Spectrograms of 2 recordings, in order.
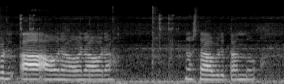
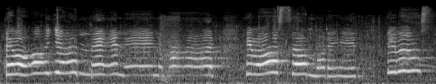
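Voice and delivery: high, hammed-up sinister singsong; mock villain voice; 8 semitones higher than usual. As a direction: gloat like a cartoon poisoner. Menacing villain voice. (voz de villano exagerada)

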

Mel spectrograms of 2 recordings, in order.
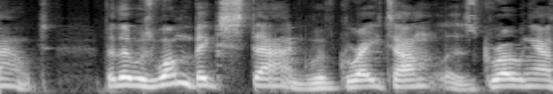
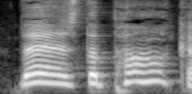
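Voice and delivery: higher, louder glad discovery; excited; 8 semitones higher, 5 dB louder, slower than usual. Acted. Girl spotting the park gates for the siblings, excited and higher. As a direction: point it out with sudden joy.

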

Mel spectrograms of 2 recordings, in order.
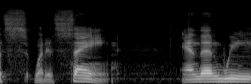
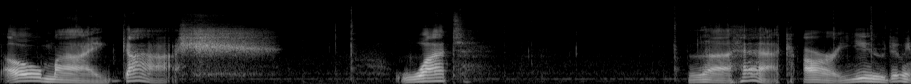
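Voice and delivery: mock dismay; 4 semitones lower, 4 dB quieter, much slower than usual. Shown as a demonstration. Reading emotional test sentence.

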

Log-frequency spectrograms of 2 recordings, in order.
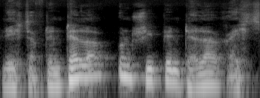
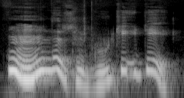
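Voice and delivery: lightly raised, higher mother's voice; a brighter take on Mama agreeing; 12 semitones higher, 9 dB louder than usual. A narrator's reading. Mother agreeing with Papa's bike plan, higher and louder.

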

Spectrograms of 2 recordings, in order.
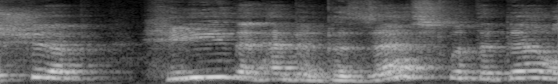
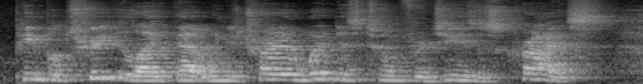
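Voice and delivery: ordinary talk

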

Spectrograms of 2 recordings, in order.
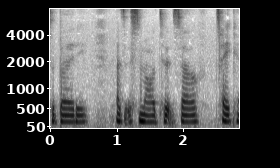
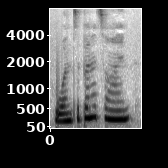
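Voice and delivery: lilting, lifted storyteller's opening; storybook opening; 3 semitones higher, 3 dB louder than usual. Acted. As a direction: open a bedtime tale with a flourish. Begins the story after "here goes.

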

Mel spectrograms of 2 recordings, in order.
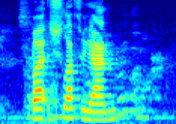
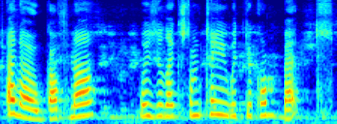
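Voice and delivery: mock British accent; 4 semitones higher, 4 dB louder than usual. Girl showing off her British accent in a vlog, a playful put-on British accent. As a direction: ham up a posh British accent for fun. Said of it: "I'm really good at a British accent".

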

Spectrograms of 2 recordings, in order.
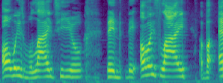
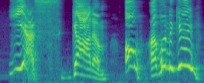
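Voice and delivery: high-pitched victory whoops; triumphant cheering; 5 semitones higher, slower than usual. Real, not acted. Player cheering a won game, triumphant. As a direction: celebrate with squealing, leaping pitch.

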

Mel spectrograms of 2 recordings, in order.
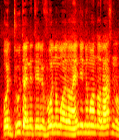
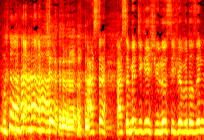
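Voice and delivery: laughing; 7 semitones higher, 6 dB louder, slower than usual. Real, not acted. Laughing while teasing radio partner.

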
